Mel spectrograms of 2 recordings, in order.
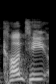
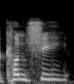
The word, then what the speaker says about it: Conti: Is it Conti or Conchi or? – Conti. Yeah, it's like a Brazilian pronunciation for Conti. Right. – The Portuguese pronunciation.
